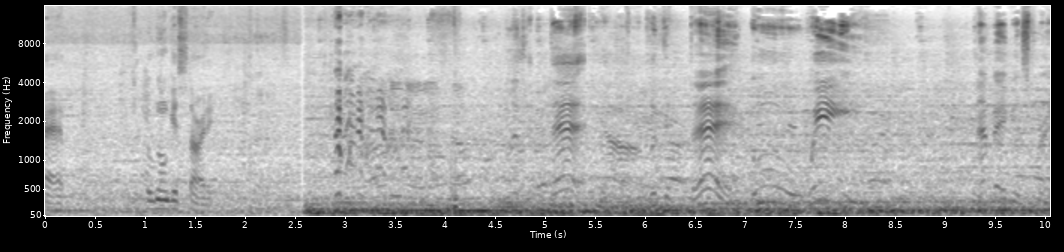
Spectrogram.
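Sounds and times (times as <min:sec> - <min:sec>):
steady low hum: 0:01.7 - 0:10.0.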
